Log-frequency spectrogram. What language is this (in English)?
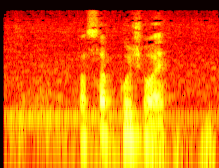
Loarki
